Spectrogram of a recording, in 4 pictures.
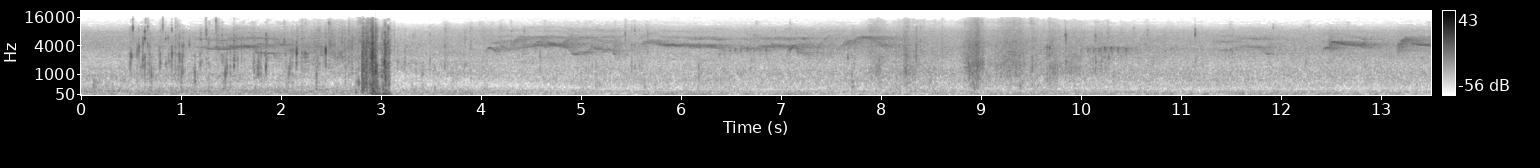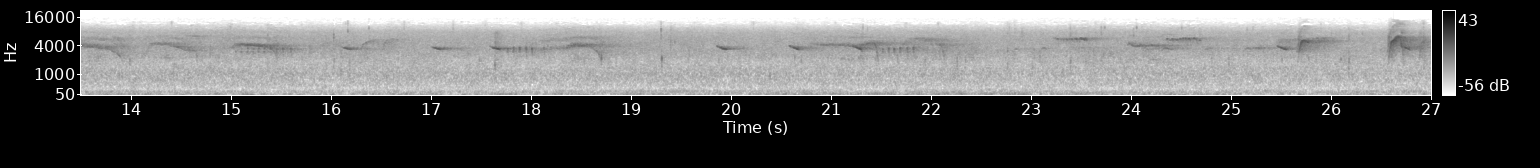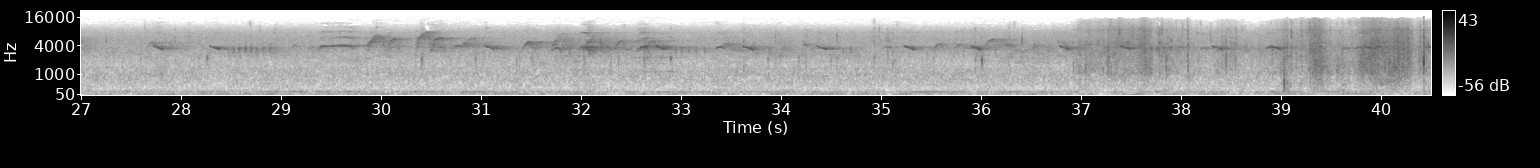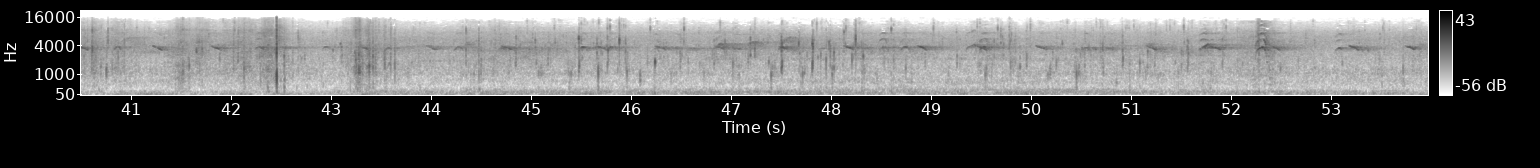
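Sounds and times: low outdoor rumble: 0:00.0 - 0:53.9
small birds chirping: 0:04.0 - 0:10.8, 0:27.7 - 0:53.9.

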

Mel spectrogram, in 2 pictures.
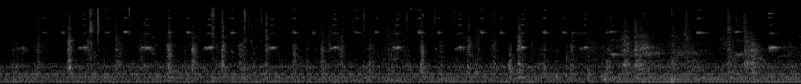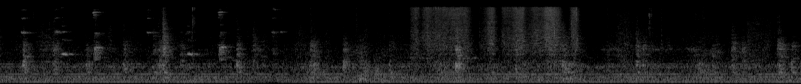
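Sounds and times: paper sliding on foam board: 0:12.1 - 0:13.8.

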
